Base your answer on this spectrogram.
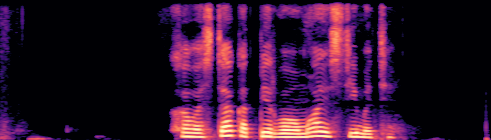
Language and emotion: Russian, neutral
